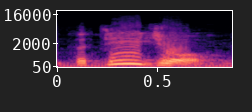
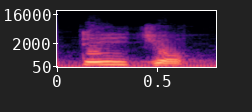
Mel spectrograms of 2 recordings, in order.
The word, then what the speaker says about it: Tejo: And about the Tejo, no, so in Pali, now, E, you pronounce A, Te, so Tejo. O is all. We usually pronounce all, Tejo.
